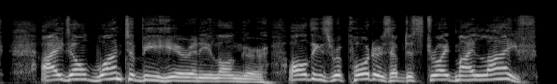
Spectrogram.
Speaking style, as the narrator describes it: Lopez wailed in English

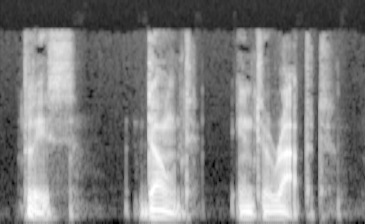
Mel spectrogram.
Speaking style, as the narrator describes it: Brother Jack said icily

